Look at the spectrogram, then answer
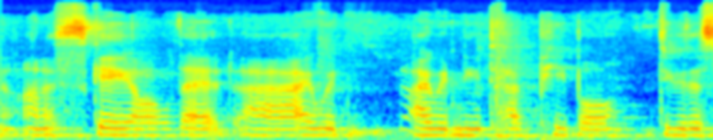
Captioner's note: none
